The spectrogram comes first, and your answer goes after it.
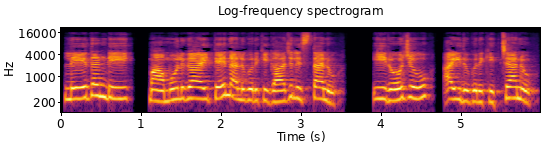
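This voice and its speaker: Woman as a gentle, polite bangle seller. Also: a little high, measured pace, lightly acted. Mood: polite insistence.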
